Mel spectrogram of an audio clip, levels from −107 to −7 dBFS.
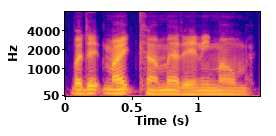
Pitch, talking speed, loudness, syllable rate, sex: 115 Hz, 285 wpm, -20 LUFS, 6.3 syllables/s, male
